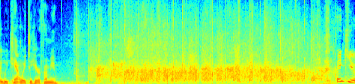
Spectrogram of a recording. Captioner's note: crowd clapping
